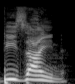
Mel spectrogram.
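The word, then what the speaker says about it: design: तो इसे पढ़ेंगे दोस्तों डिजाइन। देखिए यहां पे डिजाइन यानी कि इसमें जी जो है दोस्तों साइलेंट हो रहा है।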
